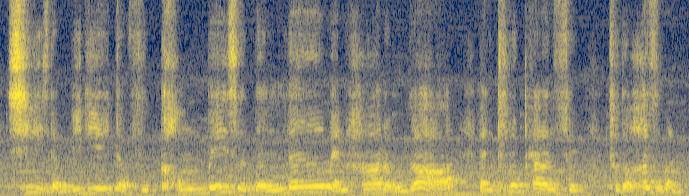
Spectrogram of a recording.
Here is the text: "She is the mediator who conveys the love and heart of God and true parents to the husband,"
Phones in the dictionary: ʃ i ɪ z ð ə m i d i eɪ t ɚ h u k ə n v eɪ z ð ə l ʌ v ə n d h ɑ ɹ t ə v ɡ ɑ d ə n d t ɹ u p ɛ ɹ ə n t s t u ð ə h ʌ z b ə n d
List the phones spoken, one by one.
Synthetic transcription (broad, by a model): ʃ i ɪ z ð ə m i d i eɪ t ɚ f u k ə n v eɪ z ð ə l ʌ v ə n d h ɑ ɹ t ə v ɡ ɑ d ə n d t ɹ u p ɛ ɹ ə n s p t u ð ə h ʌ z b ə n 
